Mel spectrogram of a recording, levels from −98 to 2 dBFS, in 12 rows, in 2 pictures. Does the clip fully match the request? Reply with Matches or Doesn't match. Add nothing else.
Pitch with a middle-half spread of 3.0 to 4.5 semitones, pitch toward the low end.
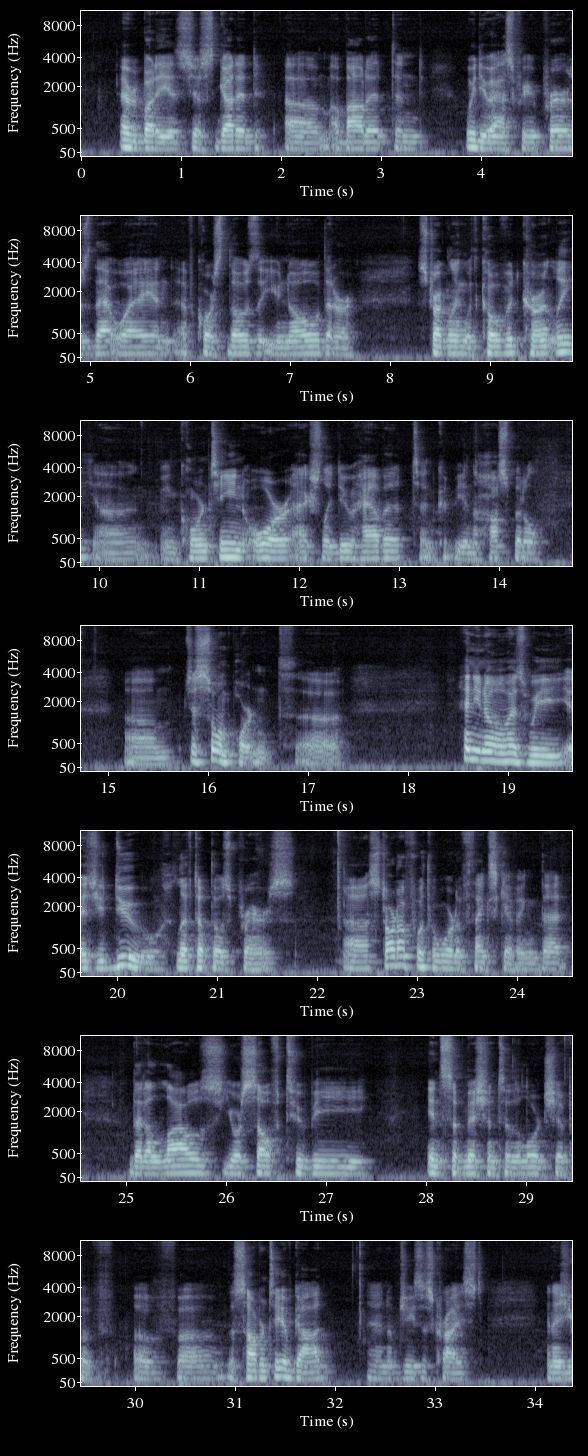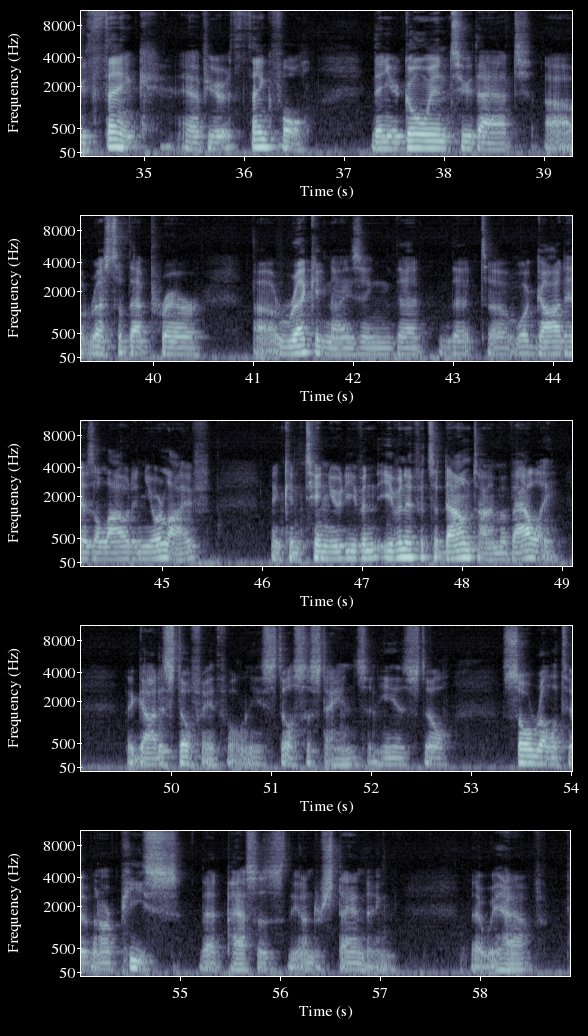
Doesn't match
